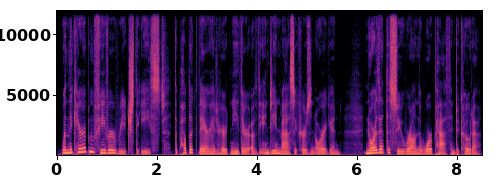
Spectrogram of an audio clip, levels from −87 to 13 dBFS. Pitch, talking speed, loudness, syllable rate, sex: 180 Hz, 210 wpm, -19 LUFS, 5.8 syllables/s, female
